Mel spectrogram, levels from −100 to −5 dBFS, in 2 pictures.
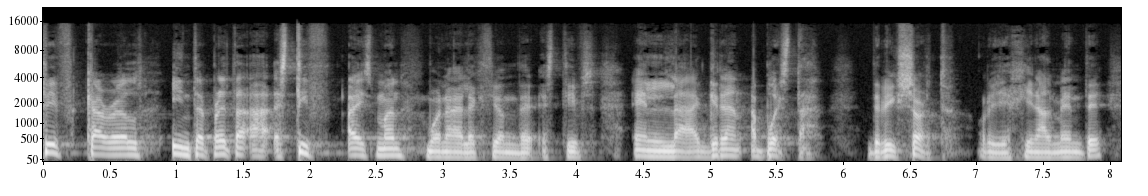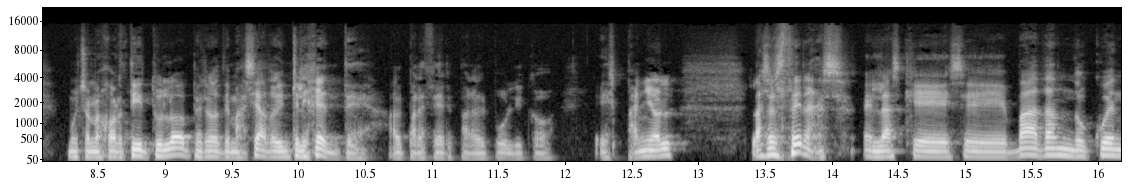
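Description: Listening to the speech recording, nothing technical stood out.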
